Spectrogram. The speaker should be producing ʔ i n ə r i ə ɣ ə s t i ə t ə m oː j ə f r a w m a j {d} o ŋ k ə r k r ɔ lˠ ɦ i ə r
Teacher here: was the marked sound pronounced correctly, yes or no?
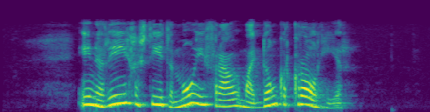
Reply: yes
